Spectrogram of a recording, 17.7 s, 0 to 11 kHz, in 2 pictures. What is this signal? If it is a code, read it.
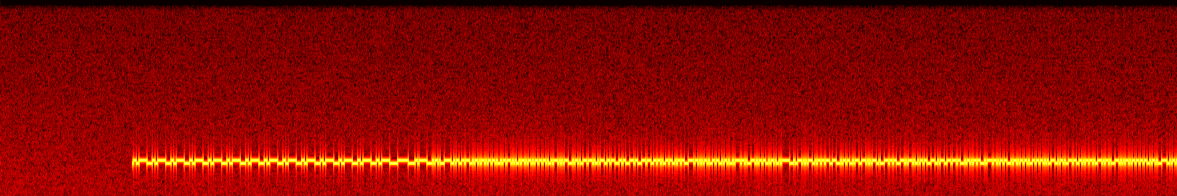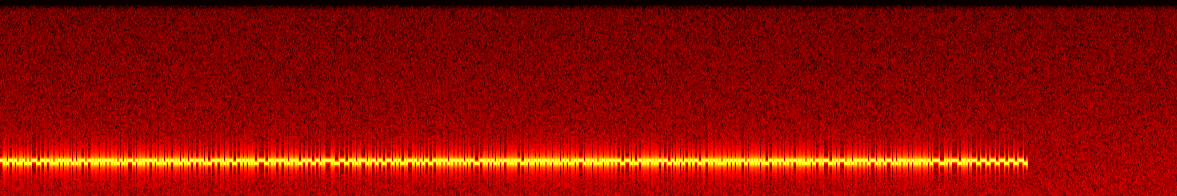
NAVTEX (SITOR-B), 100 baud, 170 Hz shift, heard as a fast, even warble, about 1950 Hz centre. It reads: HH1SC U90P5 AXC19 TF0NM 0FVSI 5LNFQ OXPZJ HVTM8 C6P2A XHCP6 HKW8G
